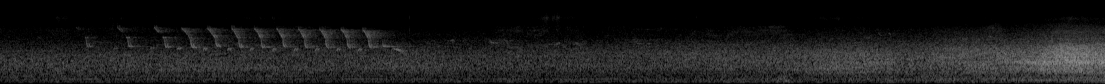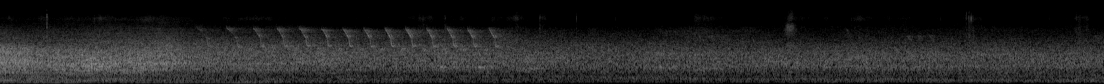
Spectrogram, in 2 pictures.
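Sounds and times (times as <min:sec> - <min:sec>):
small bird chirping rapidly: 0:13.0 - 0:16.2.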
